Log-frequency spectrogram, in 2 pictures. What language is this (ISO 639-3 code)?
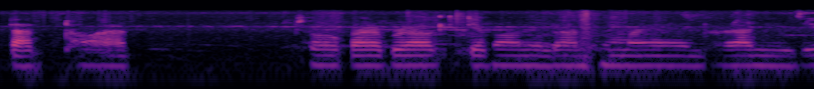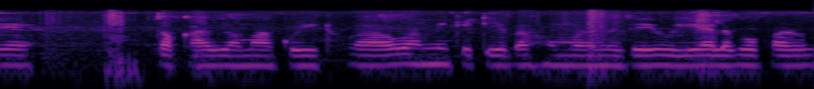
asm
